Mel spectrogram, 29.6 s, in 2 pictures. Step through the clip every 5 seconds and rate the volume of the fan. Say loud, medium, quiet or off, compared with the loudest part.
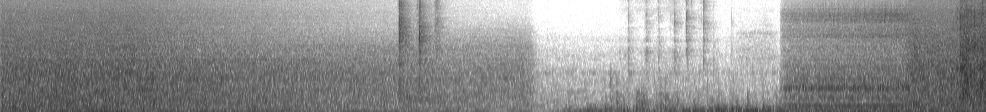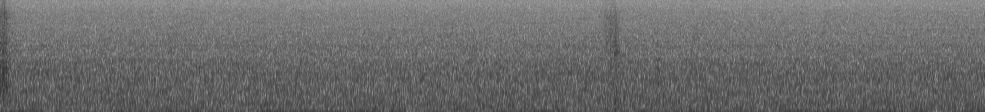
loud, quiet, loud, loud, loud, loud.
